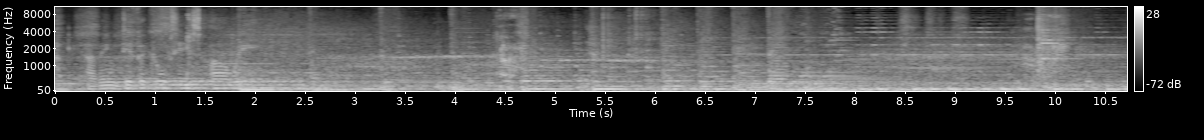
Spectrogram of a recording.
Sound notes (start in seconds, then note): 4.4 grunts; 9.7 grunts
